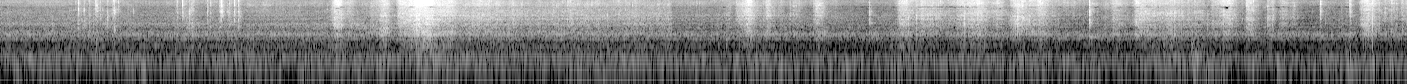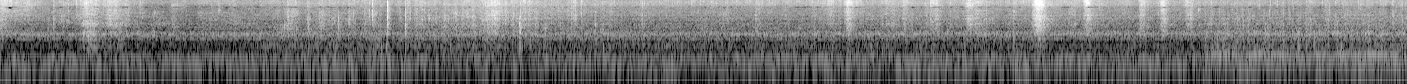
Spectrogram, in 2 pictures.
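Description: Udon noodles cooking in a clay donabe pot: water bubbling at the boil while the noodles are stirred with wooden chopsticks, giving scattered taps and scrapes, with one louder rush about four seconds in. A steady low hum runs underneath.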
